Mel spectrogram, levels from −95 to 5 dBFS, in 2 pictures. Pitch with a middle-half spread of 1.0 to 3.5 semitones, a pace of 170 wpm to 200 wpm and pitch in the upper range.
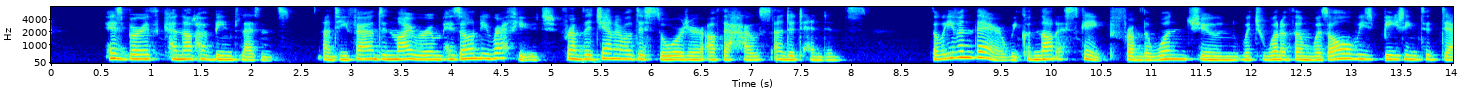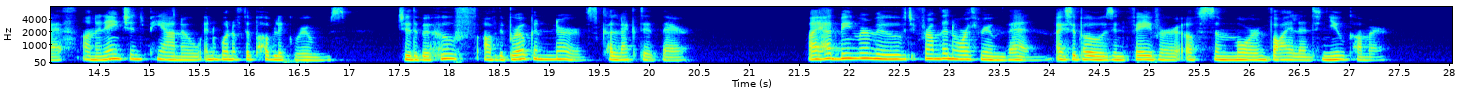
Yes: average, 3.2 semitones; average, 175 wpm; high, 200 Hz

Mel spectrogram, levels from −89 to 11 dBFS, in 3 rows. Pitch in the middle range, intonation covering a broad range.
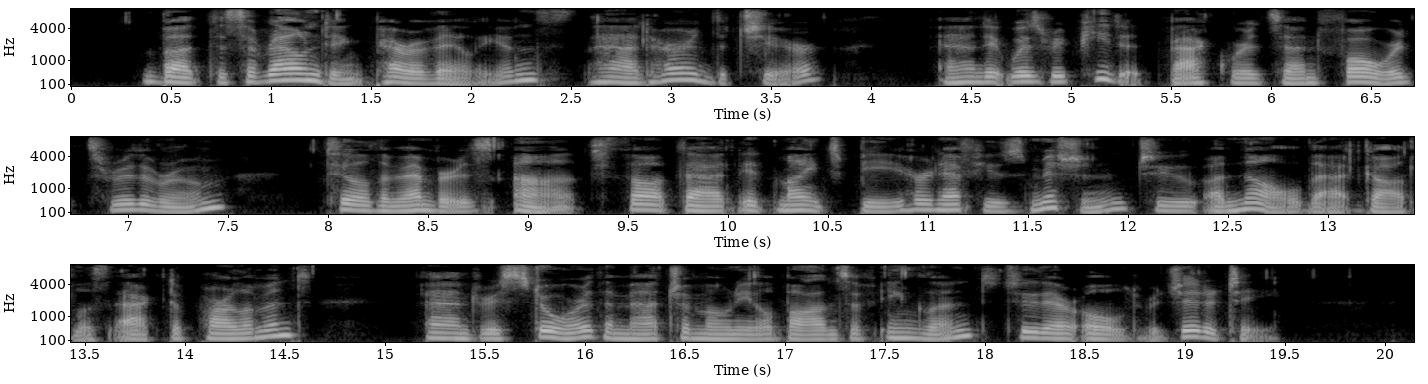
No: medium, 150 Hz; average, 3.7 semitones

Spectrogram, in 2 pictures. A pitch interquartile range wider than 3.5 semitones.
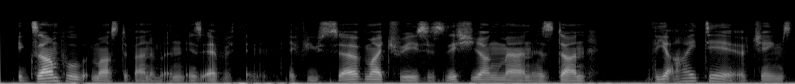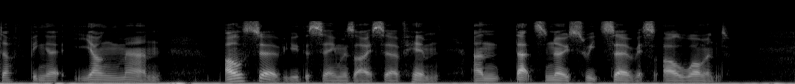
Yes: average, 4.1 semitones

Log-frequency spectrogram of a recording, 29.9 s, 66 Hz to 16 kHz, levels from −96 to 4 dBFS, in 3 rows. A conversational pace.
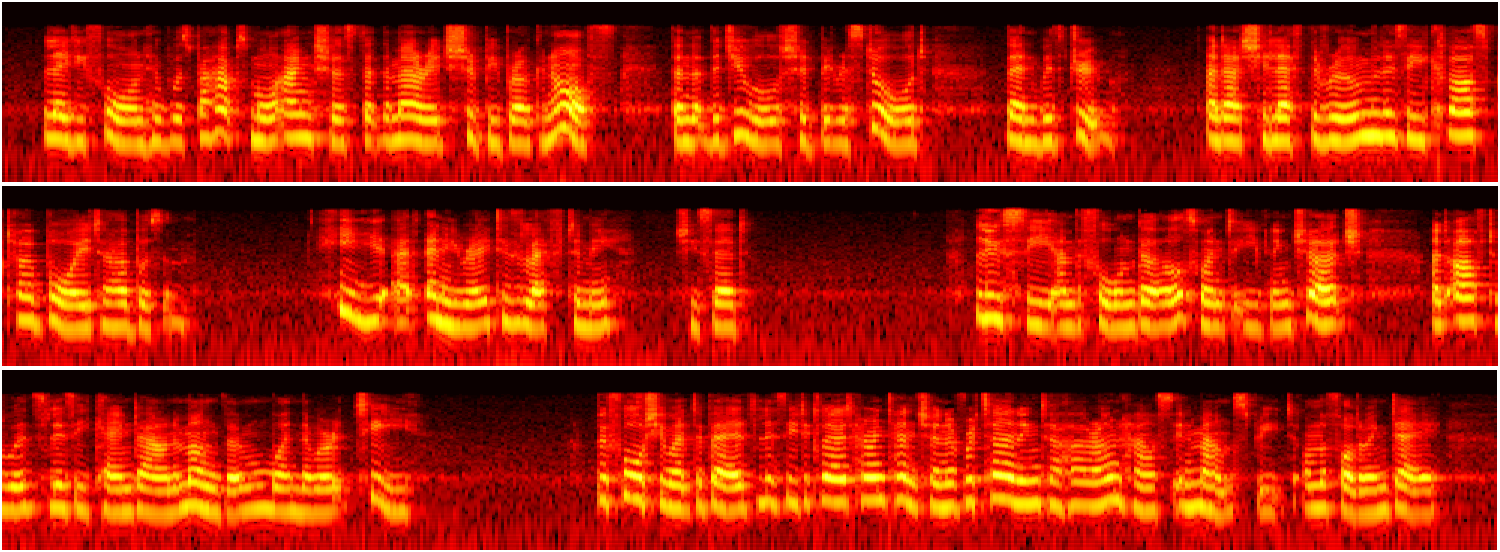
Yes: average, 180 wpm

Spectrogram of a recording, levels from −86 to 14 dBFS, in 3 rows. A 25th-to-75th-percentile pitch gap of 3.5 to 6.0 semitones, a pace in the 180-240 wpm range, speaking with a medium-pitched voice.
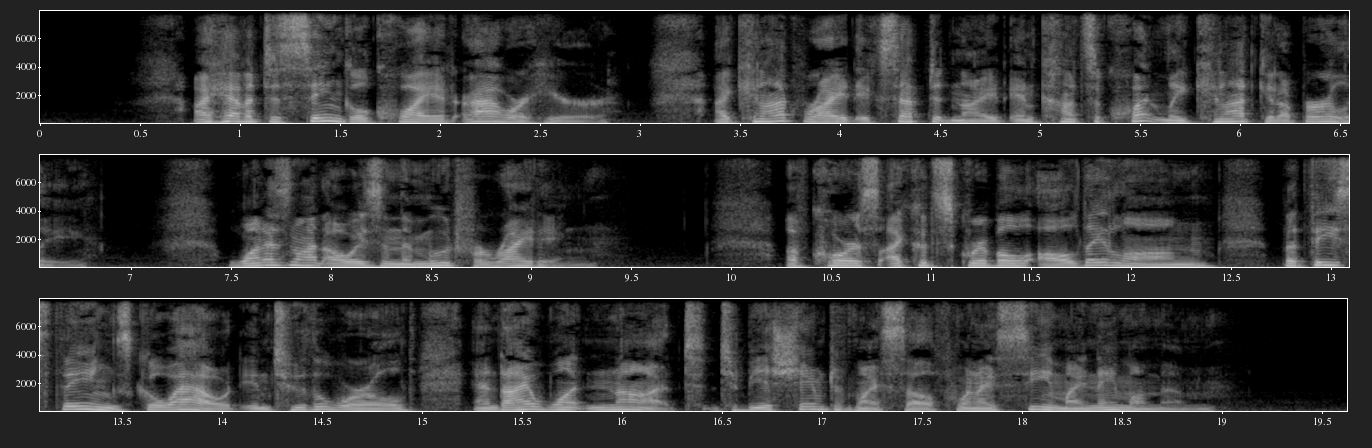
Yes: average, 4.9 semitones; average, 190 wpm; medium, 155 Hz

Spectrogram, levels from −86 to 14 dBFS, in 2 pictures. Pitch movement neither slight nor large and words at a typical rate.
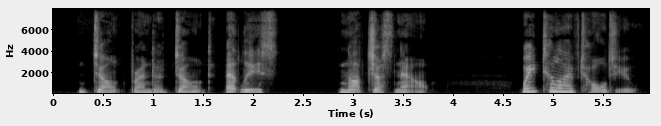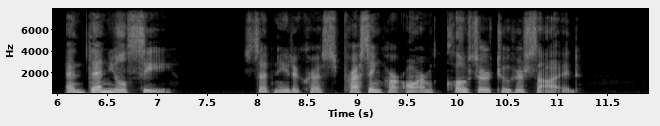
No: average, 4.0 semitones; slow, 130 wpm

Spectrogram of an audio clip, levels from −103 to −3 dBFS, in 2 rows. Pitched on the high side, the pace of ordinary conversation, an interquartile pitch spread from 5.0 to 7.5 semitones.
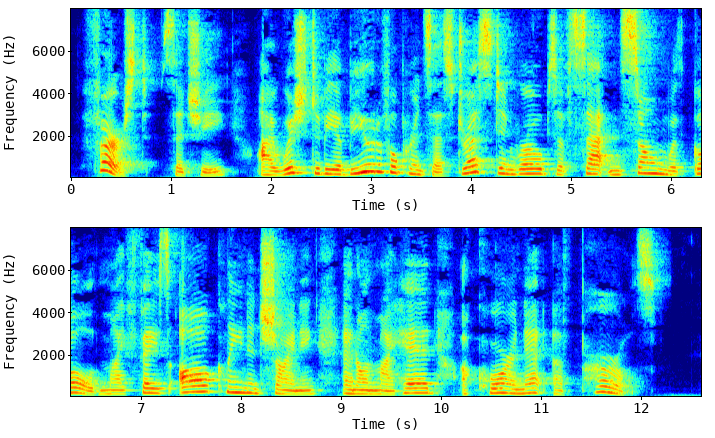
Yes: high, 215 Hz; average, 150 wpm; wide, 5.5 semitones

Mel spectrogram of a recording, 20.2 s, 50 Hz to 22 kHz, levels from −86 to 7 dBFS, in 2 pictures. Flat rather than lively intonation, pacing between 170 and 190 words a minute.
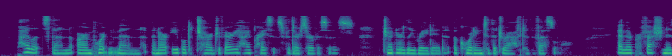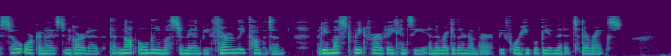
Yes: narrow, 2.1 semitones; average, 185 wpm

